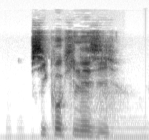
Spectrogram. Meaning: psychokinesis
- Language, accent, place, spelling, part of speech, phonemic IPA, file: French, France, Lyon, psychokinésie, noun, /psi.kɔ.ki.ne.zi/, LL-Q150 (fra)-psychokinésie.wav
